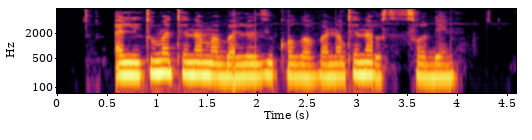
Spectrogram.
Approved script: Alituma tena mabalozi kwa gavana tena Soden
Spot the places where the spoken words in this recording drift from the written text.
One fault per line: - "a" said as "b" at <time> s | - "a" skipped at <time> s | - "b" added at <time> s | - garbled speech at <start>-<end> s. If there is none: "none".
none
